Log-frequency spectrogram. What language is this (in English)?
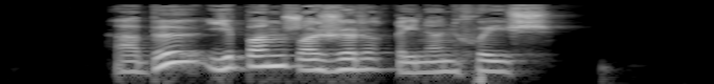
Kabardian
